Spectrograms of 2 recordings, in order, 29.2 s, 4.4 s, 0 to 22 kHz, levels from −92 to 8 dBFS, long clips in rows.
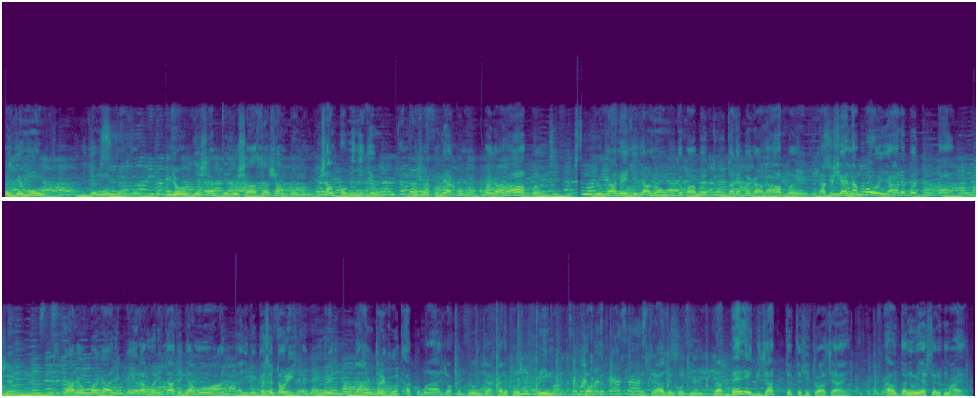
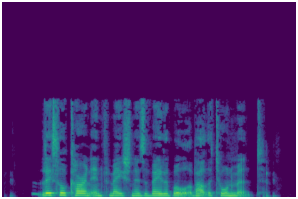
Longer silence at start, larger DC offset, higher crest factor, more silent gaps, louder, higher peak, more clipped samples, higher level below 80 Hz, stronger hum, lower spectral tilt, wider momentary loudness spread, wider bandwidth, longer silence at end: second, 0.05 s vs 0.45 s; neither; second, 12 dB vs 18 dB; neither; first, -13 LUFS vs -19 LUFS; about the same, 0 dBFS vs -2 dBFS; neither; first, -24 dBFS vs -54 dBFS; neither; first, -8 dB/octave vs -5 dB/octave; about the same, 7 LU vs 9 LU; about the same, 10.5 kHz vs 11.5 kHz; second, 0.1 s vs 0.55 s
